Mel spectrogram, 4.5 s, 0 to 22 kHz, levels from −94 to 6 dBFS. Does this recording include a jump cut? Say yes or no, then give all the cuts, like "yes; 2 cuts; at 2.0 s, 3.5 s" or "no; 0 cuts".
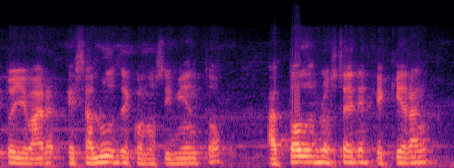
no; 0 cuts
